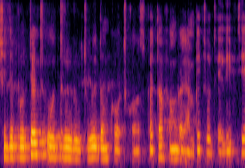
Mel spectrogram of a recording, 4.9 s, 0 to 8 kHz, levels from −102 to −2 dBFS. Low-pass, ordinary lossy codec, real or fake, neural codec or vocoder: none; none; fake; codec, 16 kHz, 4 kbps, FreqCodec, smaller model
